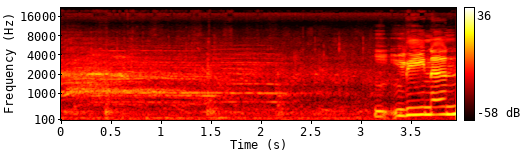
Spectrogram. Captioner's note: audience cheering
